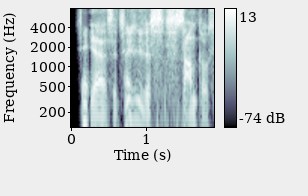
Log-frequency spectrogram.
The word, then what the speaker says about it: Santos: vary a lot yes Santos Santos just like from Spanish yeah that's that's kind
